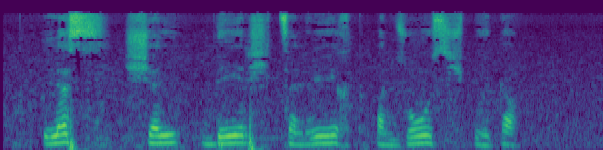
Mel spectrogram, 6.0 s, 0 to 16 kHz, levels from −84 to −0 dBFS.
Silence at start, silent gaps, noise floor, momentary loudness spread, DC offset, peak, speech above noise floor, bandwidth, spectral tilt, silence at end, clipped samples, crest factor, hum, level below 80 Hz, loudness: 0.45 s; none; -54 dBFS; 21 LU; under 0.1%; 0 dBFS; 31 dB; 12 kHz; -2.5 dB/octave; 0.85 s; under 0.1%; 24 dB; none; -46 dBFS; -20 LUFS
